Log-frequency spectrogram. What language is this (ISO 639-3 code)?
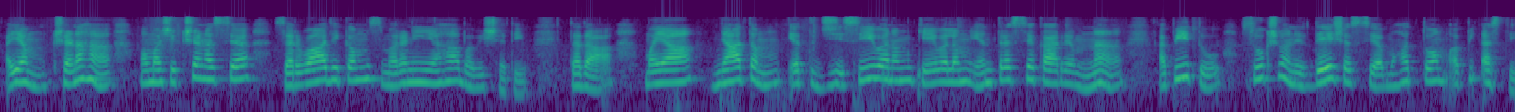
san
